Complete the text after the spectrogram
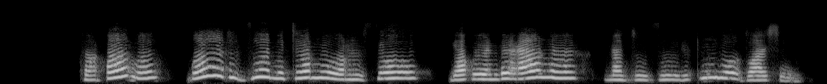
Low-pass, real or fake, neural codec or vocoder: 7.2 kHz; fake; codec, 16 kHz, 0.5 kbps, FreqCodec, smaller model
